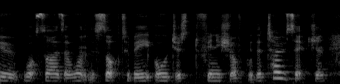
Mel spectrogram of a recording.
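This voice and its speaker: This woman speaks with a southern English accent. Her pitch sits in the medium range. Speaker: crafting vlogger. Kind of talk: casual show-and-tell vlog. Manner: hesitant, many fillers.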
